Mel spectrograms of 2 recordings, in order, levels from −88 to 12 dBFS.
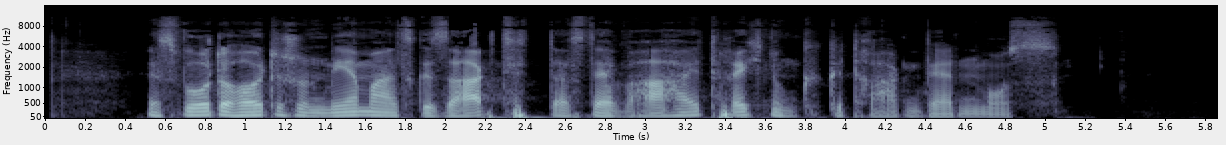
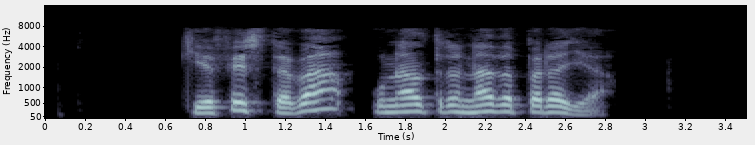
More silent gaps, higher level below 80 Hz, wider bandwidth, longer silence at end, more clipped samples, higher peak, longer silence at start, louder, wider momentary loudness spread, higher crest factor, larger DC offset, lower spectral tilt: second, none vs 1.56-1.64 s; first, -40 dBFS vs -64 dBFS; first, 11.5 kHz vs 7.8 kHz; about the same, 0.8 s vs 0.7 s; neither; about the same, -2 dBFS vs -2 dBFS; second, 0.5 s vs 0.7 s; second, -23 LUFS vs -18 LUFS; first, 13 LU vs 9 LU; about the same, 20 dB vs 18 dB; neither; about the same, -6 dB/octave vs -5.5 dB/octave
